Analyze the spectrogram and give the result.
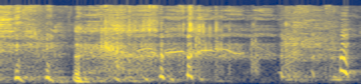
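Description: A person breaks into a rough coughing fit, with several harsh, raspy bursts coming in quick irregular succession and a strained, wheezy edge, fairly loud throughout.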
